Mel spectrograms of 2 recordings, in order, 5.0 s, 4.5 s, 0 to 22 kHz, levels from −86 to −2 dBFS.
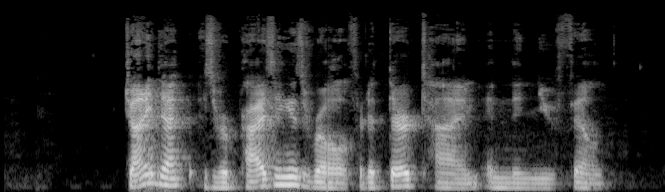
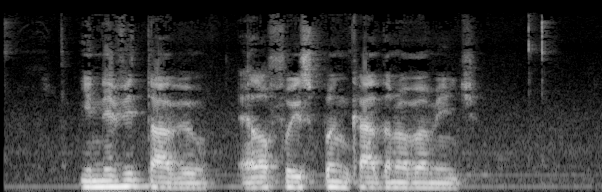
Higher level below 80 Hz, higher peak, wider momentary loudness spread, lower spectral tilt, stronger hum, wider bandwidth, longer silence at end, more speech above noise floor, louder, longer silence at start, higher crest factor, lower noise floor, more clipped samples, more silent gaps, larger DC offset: second, -58 dBFS vs -48 dBFS; about the same, -2 dBFS vs -2 dBFS; second, 10 LU vs 22 LU; about the same, -6 dB/octave vs -6.5 dB/octave; neither; first, 16 kHz vs 14.5 kHz; second, 0.45 s vs 0.95 s; first, 54 dB vs 30 dB; second, -20 LUFS vs -16 LUFS; first, 0.95 s vs 0.6 s; about the same, 20 dB vs 16 dB; first, -74 dBFS vs -45 dBFS; neither; neither; neither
